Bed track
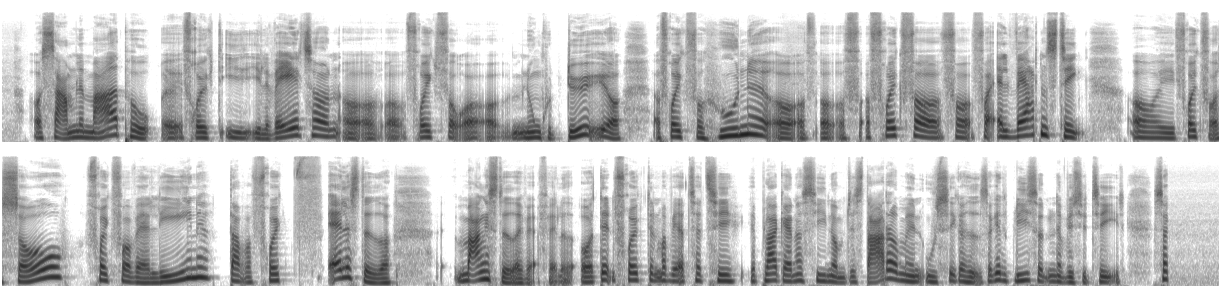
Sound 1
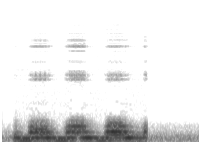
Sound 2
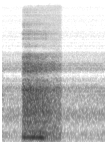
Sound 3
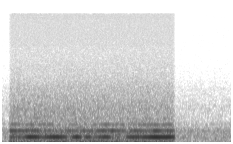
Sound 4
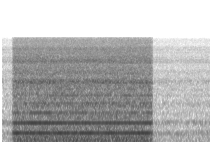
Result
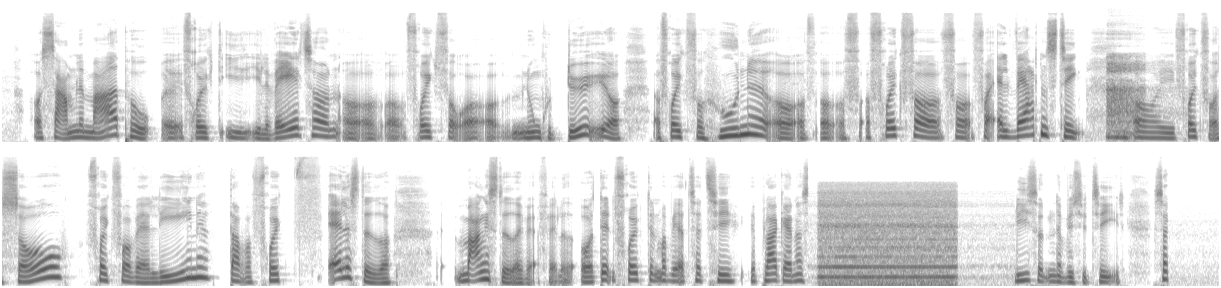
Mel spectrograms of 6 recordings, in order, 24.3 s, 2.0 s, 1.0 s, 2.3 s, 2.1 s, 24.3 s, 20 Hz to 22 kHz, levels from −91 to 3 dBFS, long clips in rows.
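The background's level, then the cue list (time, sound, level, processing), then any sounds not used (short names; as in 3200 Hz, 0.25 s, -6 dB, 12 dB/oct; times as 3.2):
bed track -17 dB
10.84 add 2 -16.5 dB
20.22 replace with 4 -16 dB
not used: 1, 3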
